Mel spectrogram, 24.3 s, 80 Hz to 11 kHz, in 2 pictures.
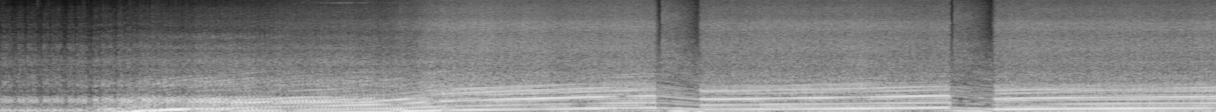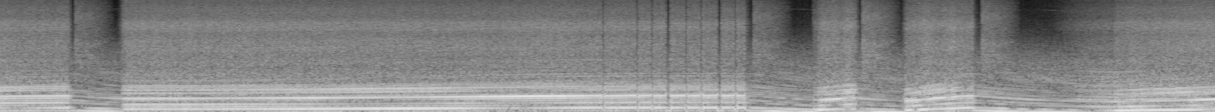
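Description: A Cadillac 500ci V8 in the Automation racing simulator revs hard and loud, its pitch climbing and falling through several throttle blips, with brief cutoffs between runs and no talking.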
